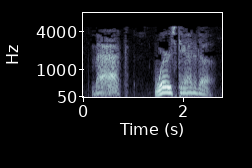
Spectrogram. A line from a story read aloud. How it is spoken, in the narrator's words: He'd yell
